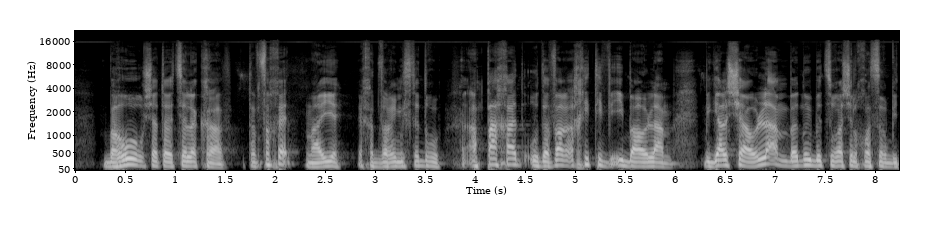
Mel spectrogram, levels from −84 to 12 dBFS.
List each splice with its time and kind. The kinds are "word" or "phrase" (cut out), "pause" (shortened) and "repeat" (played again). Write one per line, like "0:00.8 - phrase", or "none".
0:02.2 - pause
0:03.8 - pause

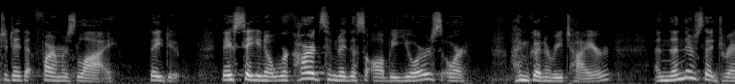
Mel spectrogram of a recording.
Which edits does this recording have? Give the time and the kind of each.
none

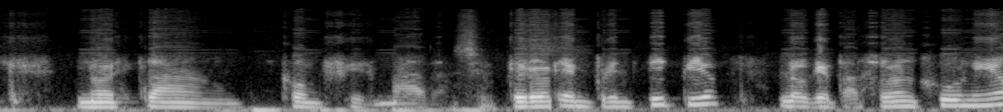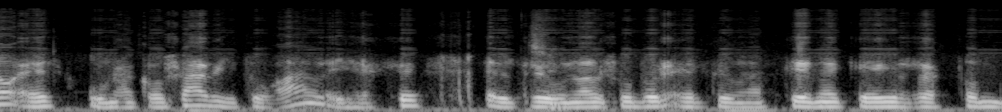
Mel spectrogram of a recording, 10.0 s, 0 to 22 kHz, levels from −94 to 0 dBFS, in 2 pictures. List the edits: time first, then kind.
0:02.8 - word
0:05.4 - pause
0:08.9 - word

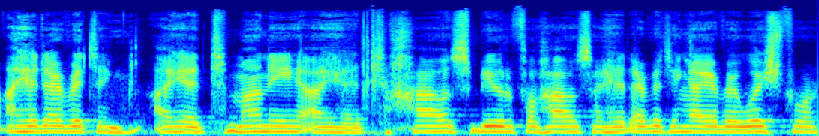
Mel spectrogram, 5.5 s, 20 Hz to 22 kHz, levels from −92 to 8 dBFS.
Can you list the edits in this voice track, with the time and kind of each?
none

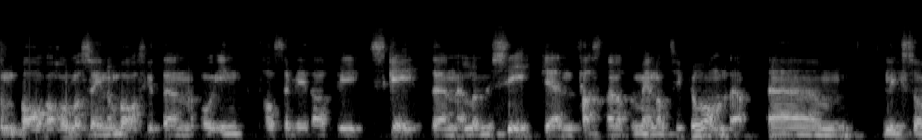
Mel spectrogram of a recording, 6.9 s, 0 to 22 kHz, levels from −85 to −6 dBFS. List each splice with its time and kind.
0:05.7 - pause

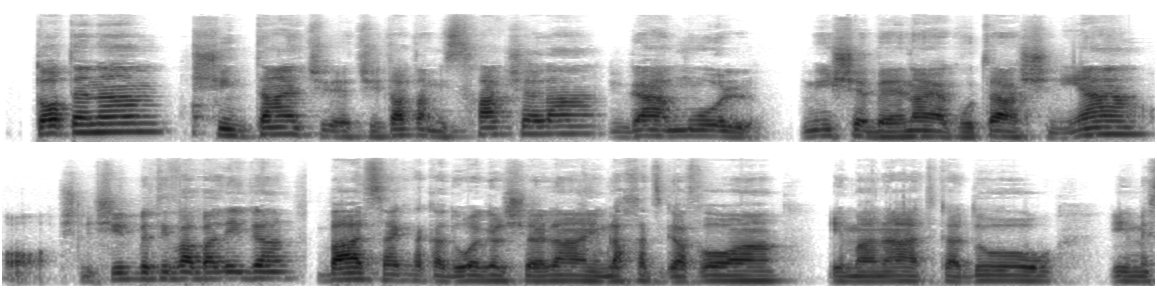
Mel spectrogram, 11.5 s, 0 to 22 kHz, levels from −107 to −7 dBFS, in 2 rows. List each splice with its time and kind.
0:00.9 - word
0:03.0 - pause
0:07.3 - pause

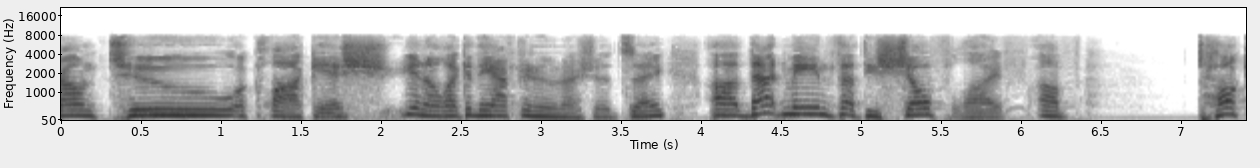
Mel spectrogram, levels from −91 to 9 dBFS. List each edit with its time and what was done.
0:04.0 - pause

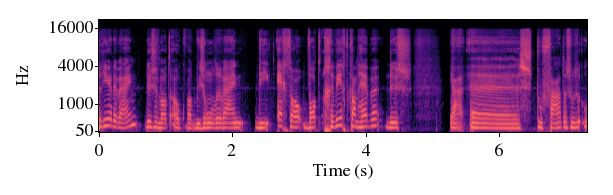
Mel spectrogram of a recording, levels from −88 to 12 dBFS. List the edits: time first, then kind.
none

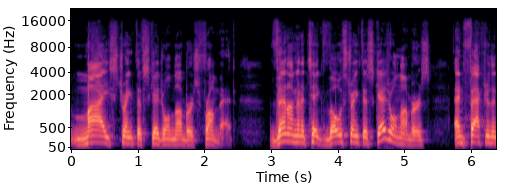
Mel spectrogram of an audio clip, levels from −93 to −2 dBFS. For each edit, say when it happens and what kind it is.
none

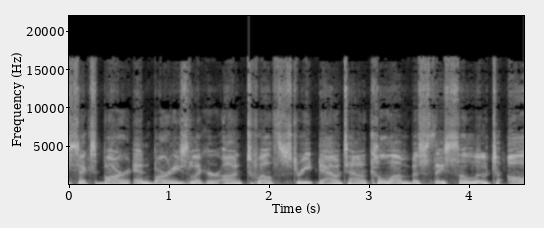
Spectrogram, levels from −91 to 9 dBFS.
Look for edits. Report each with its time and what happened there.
0:02.5 - word

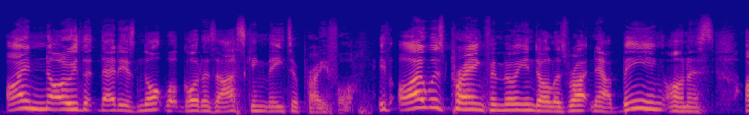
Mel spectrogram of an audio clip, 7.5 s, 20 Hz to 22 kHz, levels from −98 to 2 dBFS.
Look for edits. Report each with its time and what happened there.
0:03.7 - pause

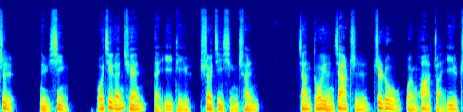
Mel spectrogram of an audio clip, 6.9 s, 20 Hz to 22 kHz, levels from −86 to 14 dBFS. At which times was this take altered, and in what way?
none

